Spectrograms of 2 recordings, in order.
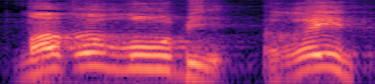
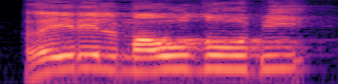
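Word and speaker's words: مغضوب: என்கிற சத்தம் எங்களுக்கு வரணும் அதே மாதிரி அலைஹிம் வலீன் மகுதூபின் ஆனா இந்த உச்சரிப்பை நாங்க கவனிக்கிறில் மௌதூபி மௌதூபி என்று ஓதுனோம் என்றால் சூரத்துல் பாத்திஹாவை எவ்வளவு அப்ப அந்த அளவுக்கு தஜ்வீது உடைய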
